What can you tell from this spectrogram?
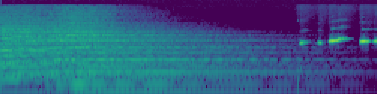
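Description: A sustained, humming tone fades out, then pet birds whistle several bright, clear notes in short bursts near the end, like fragments of a tune, fairly loud.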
